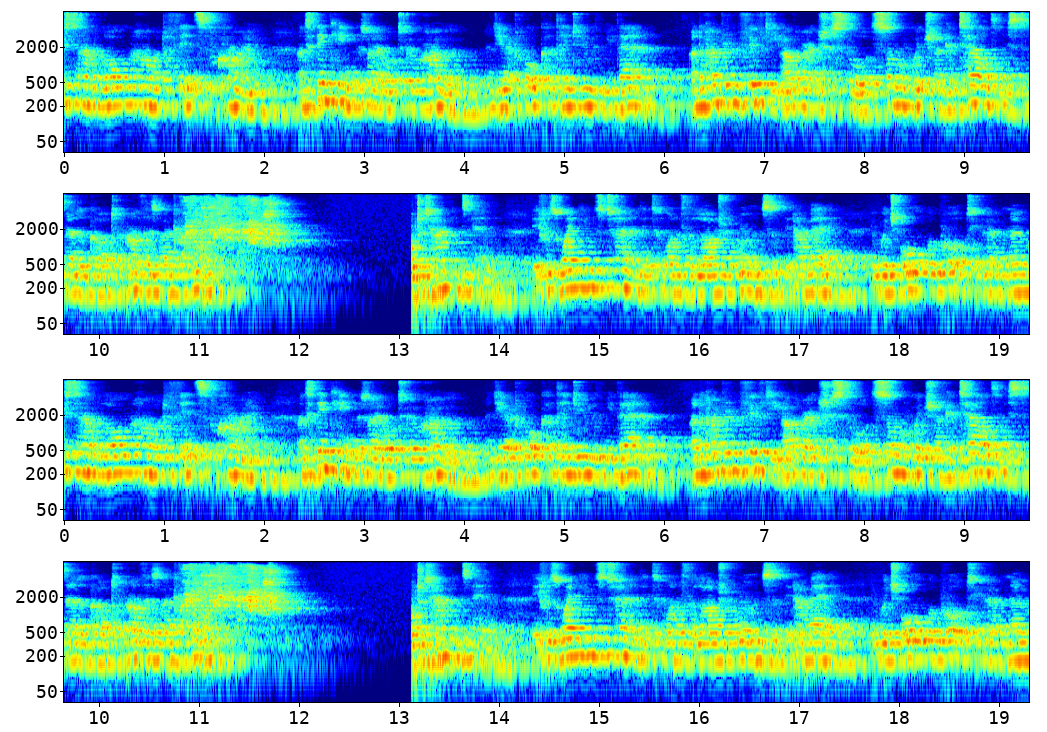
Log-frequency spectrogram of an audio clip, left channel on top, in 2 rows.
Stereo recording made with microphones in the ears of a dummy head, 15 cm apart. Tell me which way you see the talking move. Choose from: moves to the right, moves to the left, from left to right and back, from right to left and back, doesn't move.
doesn't move.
